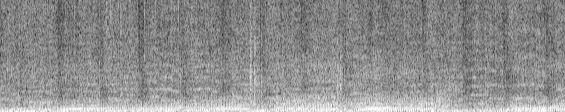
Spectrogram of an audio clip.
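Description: A racing car engine revs hard, rising and falling as the gears shift.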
